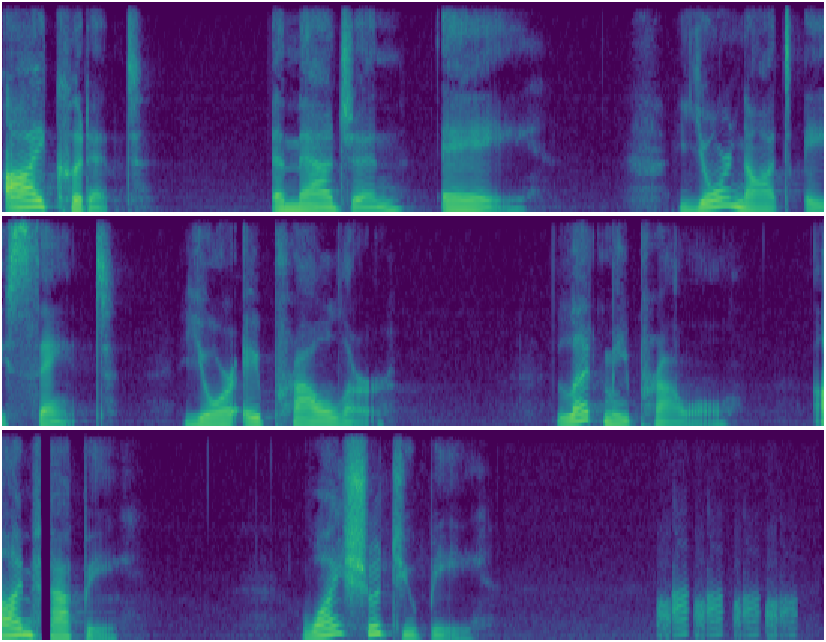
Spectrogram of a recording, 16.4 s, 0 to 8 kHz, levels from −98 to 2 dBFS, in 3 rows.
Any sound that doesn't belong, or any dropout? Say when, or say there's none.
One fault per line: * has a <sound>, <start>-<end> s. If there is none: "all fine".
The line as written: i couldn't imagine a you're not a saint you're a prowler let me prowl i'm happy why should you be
* has a dropout, 11.2-11.3 s
* has a laugh, 15.3-16.3 s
